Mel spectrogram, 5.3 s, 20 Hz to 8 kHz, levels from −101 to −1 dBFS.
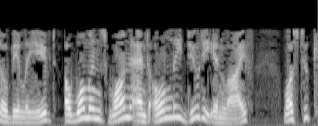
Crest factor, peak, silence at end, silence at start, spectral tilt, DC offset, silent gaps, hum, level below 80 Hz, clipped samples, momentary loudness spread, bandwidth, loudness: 16 dB; 0 dBFS; 0 s; 0 s; -12 dB/octave; under 0.1%; none; none; -56 dBFS; under 0.1%; 6 LU; 4 kHz; -16 LUFS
